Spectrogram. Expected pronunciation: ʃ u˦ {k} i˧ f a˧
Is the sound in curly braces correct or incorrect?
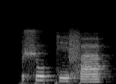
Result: correct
